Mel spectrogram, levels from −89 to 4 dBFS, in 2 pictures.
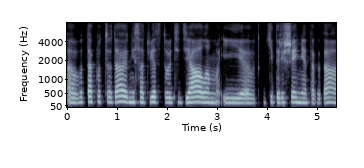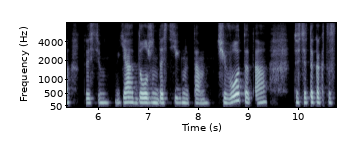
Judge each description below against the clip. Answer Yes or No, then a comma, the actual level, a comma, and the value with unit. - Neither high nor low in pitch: Yes, medium, 170 Hz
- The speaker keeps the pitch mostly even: Yes, narrow, 1.6 semitones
